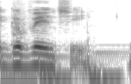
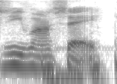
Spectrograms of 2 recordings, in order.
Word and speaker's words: Givenchy: A lot of people pronounce that Givenchy, but it's Givenchy.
